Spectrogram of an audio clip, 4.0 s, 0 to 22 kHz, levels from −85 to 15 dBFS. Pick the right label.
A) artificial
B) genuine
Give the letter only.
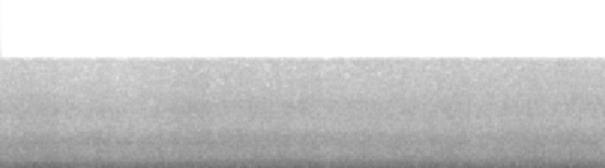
B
